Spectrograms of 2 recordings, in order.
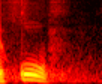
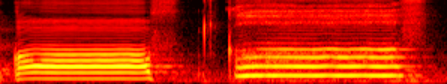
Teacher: होंठ गोल नहीं करने, और कौफ का अलिफ भी मोटा करना है।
